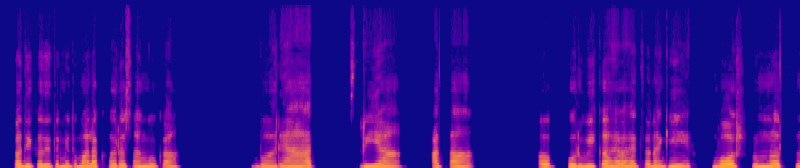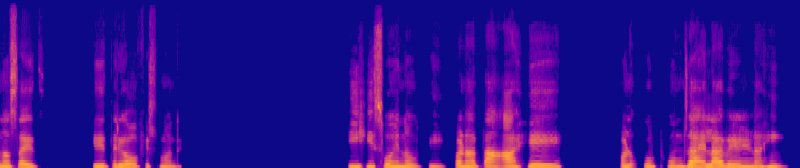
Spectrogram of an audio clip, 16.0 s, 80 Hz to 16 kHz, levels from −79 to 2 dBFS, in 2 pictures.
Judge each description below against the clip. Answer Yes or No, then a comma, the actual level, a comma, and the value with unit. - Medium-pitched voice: No, high, 215 Hz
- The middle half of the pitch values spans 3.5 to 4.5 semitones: Yes, average, 3.9 semitones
